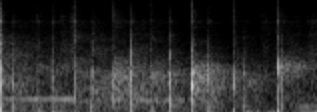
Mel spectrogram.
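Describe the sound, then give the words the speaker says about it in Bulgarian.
Clapping as a reward for someone finishing a task: sharp, evenly spaced claps in a quick steady rhythm, many in a row, fairly loud and distinct. “Хайде последният елемент и ще те ръкопляскаме за награда.”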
